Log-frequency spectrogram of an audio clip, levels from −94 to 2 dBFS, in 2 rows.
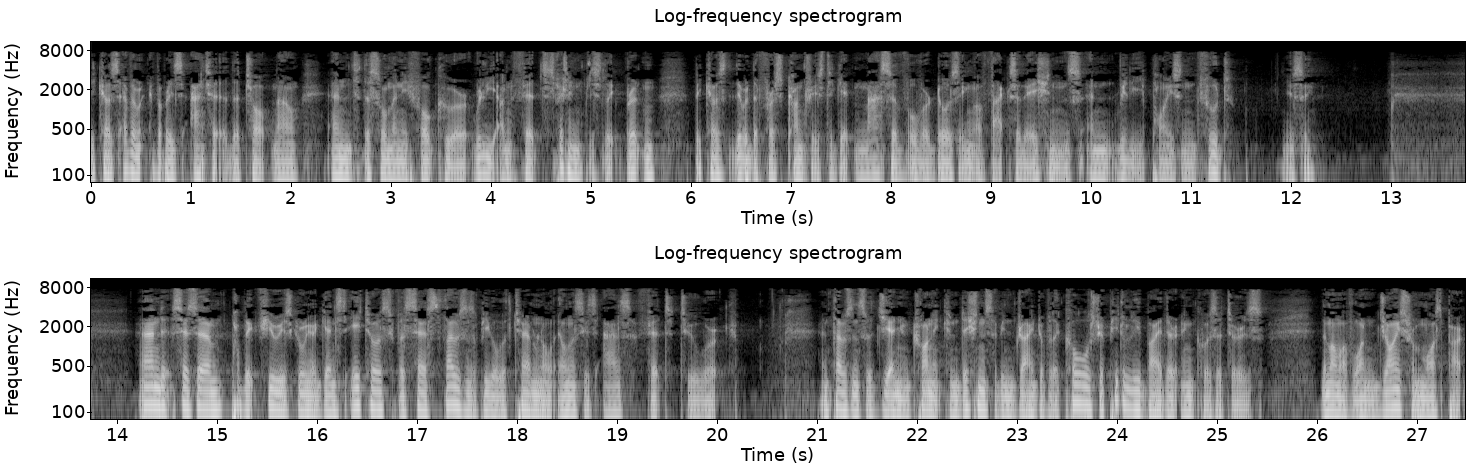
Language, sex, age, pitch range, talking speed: English, male, 60-79, 80-100 Hz, 185 wpm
